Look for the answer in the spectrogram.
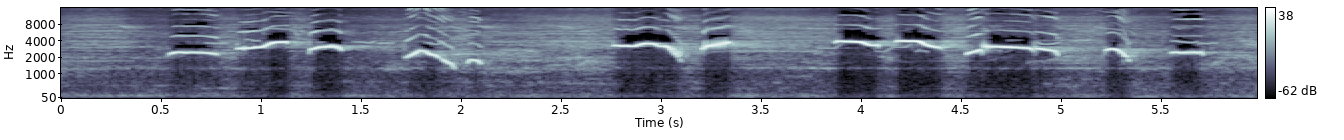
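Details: Oriental magpie-robin song made of sweet whistled phrases. Each note rises or falls, and they come in a steady string of about a dozen short bursts over six seconds. A faint low hum lies behind.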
